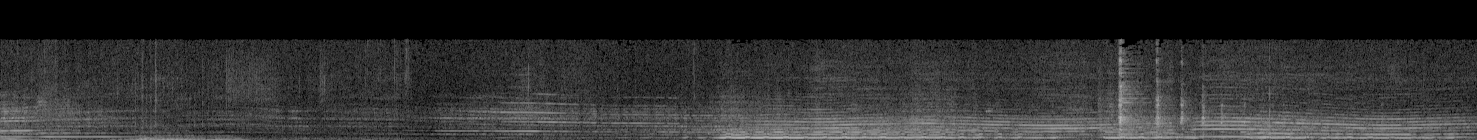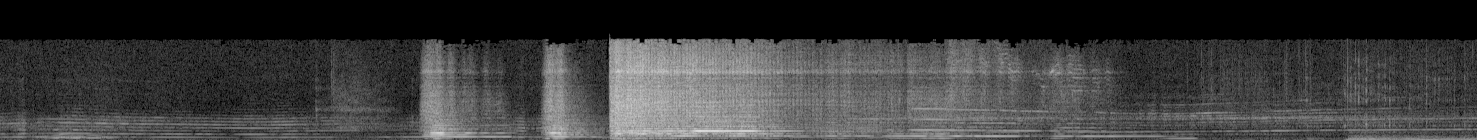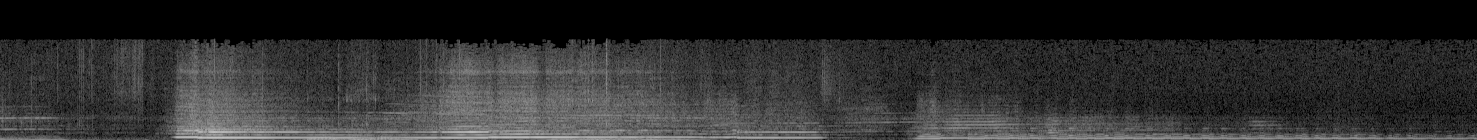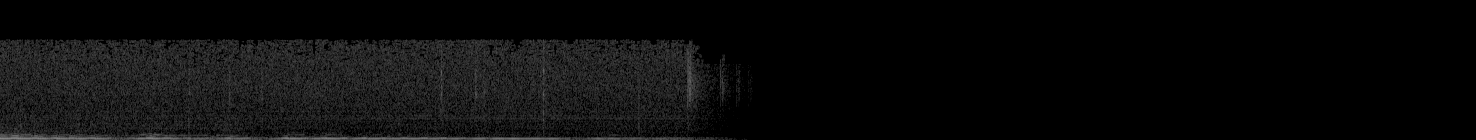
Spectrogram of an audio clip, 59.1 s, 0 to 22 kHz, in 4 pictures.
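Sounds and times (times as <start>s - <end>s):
low cello note: 0.0s - 3.2s, 27.8s - 30.9s, 32.4s - 34.0s
held string tones: 0.0s - 4.0s, 20.2s - 31.5s
thin high rising note: 20.8s - 30.4s.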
